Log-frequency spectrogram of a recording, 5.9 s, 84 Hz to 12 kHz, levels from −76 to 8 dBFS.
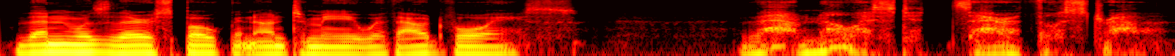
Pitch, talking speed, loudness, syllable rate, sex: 110 Hz, 120 wpm, -18 LUFS, 4.4 syllables/s, male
